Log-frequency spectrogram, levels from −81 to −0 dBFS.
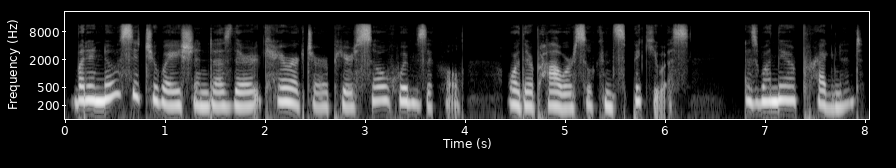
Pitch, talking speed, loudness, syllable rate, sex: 220 Hz, 150 wpm, -19 LUFS, 4.6 syllables/s, female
